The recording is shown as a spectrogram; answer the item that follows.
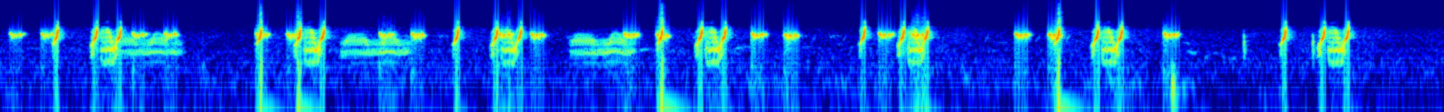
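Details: Repeated quick three-note quail phrases, sharp and whistled, close together with soft notes in between, and several loud, sudden clicks scattered through the recording.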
